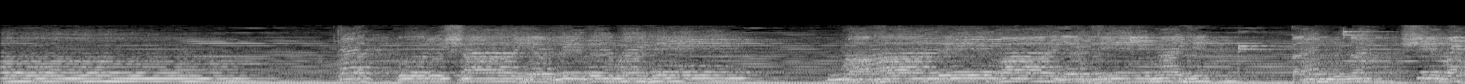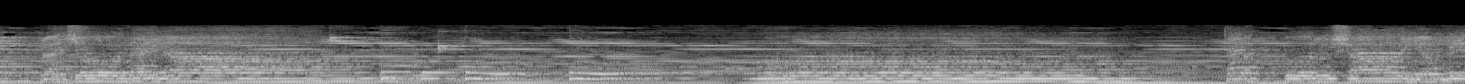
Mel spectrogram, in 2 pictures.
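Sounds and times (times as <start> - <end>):
devotional chant: 0.0 - 21.5, 22.1 - 29.2.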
